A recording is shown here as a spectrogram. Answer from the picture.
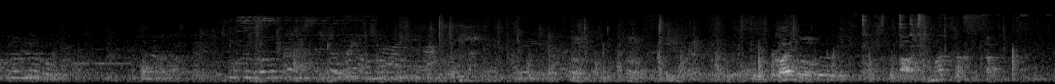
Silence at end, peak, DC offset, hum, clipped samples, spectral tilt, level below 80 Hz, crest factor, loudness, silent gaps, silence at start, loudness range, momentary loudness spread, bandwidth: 0 s; -12 dBFS; under 0.1%; none; under 0.1%; -4 dB/octave; -84 dBFS; 24 dB; -37 LUFS; none; 0 s; 6 LU; 9 LU; 11.5 kHz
